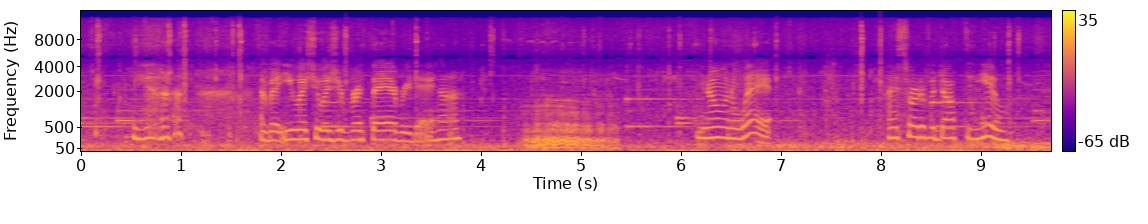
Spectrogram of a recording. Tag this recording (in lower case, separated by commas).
outside, rural or natural, music, speech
